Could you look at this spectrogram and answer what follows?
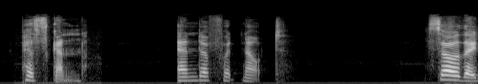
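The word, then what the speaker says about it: Piskun: Pronounced Piskan.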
